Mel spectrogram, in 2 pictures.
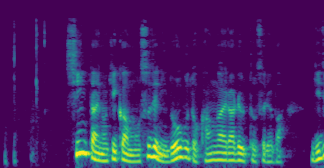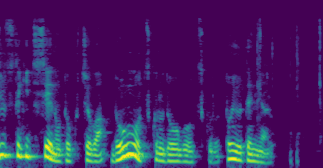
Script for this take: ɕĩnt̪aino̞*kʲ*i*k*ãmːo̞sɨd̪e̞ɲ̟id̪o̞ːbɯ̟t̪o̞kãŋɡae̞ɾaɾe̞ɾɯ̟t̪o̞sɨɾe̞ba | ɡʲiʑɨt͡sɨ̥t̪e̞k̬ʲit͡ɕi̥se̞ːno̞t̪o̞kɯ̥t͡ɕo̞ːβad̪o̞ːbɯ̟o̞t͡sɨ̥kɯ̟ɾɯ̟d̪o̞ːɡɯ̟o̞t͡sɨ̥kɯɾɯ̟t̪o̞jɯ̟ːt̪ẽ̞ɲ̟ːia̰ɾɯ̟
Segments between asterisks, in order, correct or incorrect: correct, correct

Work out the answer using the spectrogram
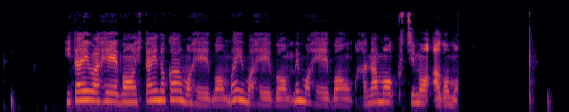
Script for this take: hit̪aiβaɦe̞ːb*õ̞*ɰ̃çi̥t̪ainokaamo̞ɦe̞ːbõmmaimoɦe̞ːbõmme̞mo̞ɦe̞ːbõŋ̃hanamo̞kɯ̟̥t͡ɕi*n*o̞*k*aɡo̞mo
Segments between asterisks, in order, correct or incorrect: correct, incorrect, incorrect

